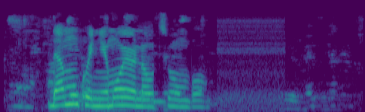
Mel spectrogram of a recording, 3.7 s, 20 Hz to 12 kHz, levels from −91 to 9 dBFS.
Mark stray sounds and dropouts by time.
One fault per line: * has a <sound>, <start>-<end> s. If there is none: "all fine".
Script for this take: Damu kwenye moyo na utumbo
all fine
